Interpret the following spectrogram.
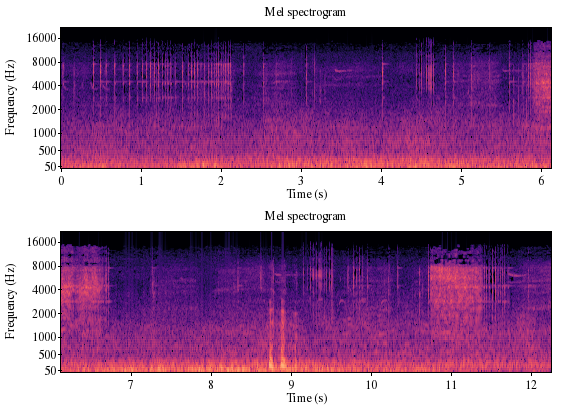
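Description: A spinning reel is cranked against a hooked plecostomus, with three short bursts of buzzing from the drag as the fish takes line: the drag is set too loose. A steady low rumble of wind on the microphone runs underneath.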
